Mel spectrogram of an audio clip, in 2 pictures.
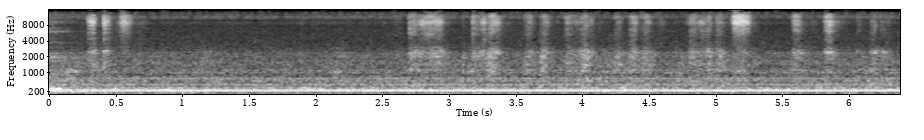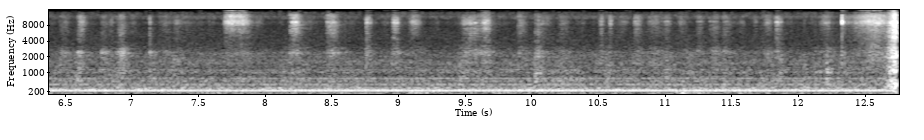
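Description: Near silence with faint, scattered scratching strokes of handwriting over a steady low hum.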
